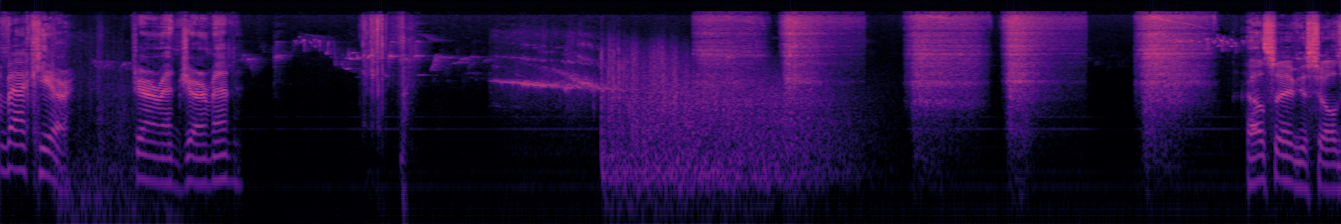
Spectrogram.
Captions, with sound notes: COME, UH... COME BACK HERE... GERMAN, GERMAN. (explosion) (inhaling and exhaling)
